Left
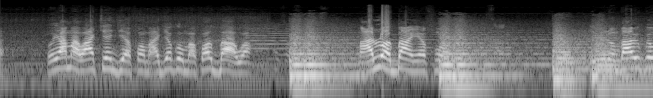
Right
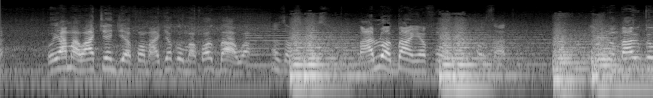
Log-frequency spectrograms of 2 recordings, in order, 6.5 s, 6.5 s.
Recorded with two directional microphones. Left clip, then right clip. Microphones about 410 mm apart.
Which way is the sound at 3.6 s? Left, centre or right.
Left.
